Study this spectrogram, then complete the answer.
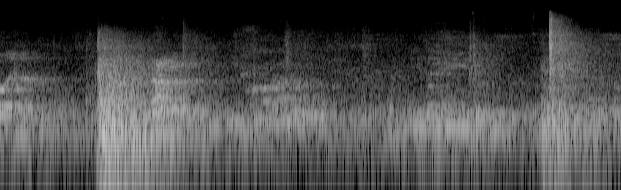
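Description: A heavy barbell clanks down onto its rack.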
